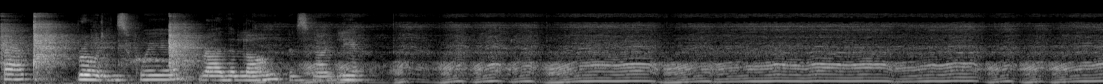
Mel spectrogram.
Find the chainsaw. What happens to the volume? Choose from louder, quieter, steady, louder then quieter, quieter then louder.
louder.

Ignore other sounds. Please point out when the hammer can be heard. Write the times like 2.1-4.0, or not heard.
0.0-2.5.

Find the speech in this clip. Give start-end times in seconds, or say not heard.
0.0-3.6.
